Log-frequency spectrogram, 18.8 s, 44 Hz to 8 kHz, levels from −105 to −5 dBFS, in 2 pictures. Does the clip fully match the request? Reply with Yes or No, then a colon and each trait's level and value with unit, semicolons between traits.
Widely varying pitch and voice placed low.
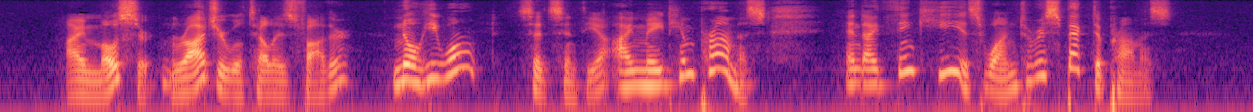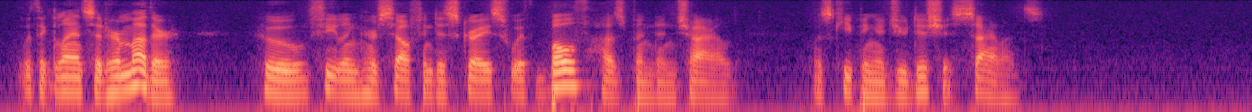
Yes: wide, 8.7 semitones; low, 105 Hz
